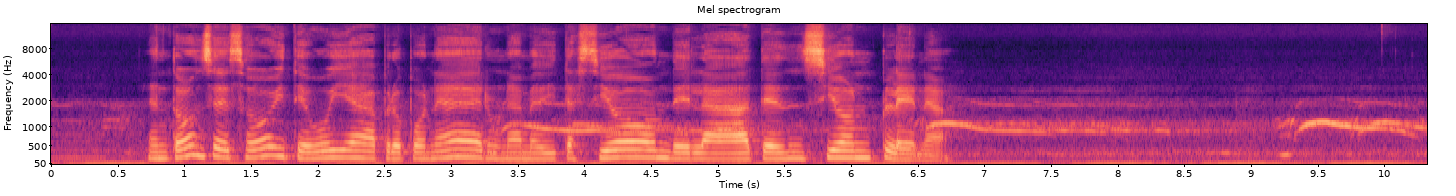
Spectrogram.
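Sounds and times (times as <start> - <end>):
low droning backdrop: 0.0 - 10.3
speech: 0.7 - 6.8
dolphin-like whistles: 6.8 - 10.3.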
